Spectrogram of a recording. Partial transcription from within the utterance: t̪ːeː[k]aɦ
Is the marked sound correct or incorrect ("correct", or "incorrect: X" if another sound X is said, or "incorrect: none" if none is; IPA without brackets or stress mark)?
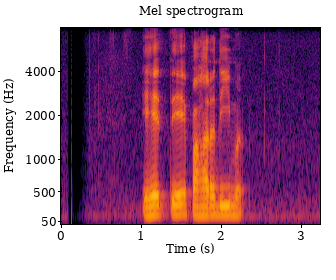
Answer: incorrect: p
